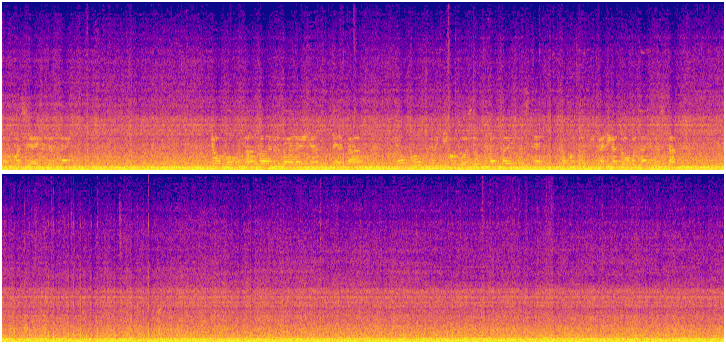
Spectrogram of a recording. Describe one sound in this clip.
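An aircraft engine hums and rumbles steadily while taxiing.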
